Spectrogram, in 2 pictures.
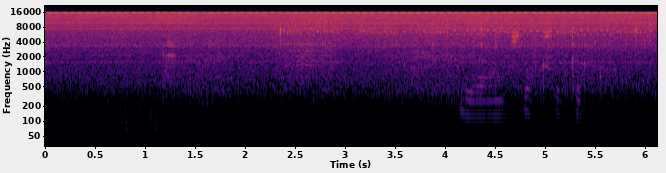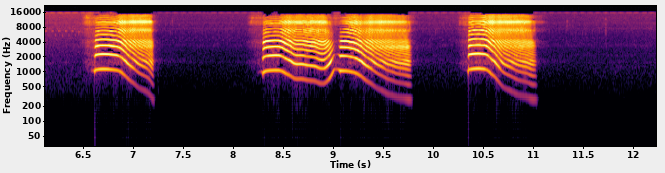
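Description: Elk cow call blown loudly by a hunter: three cow mews, each starting high and sliding down in pitch. The middle one is longer, with a hitch in its pitch. The calls imitate a cow elk to draw a bull in.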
